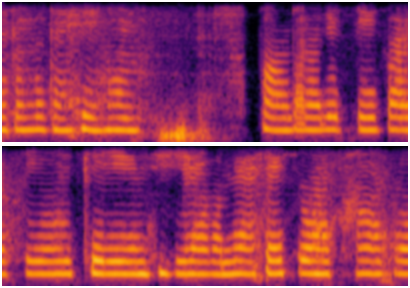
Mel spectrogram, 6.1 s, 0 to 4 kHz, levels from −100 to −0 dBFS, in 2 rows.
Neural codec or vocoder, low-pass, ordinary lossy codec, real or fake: codec, 44.1 kHz, 1.7 kbps, Pupu-Codec; 3.6 kHz; Opus, 32 kbps; fake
